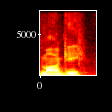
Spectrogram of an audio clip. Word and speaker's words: Magi: So one of them was King Armakin from Magi. I don't know, Oh however yeah, people pronounce it. pronounced Moggy.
